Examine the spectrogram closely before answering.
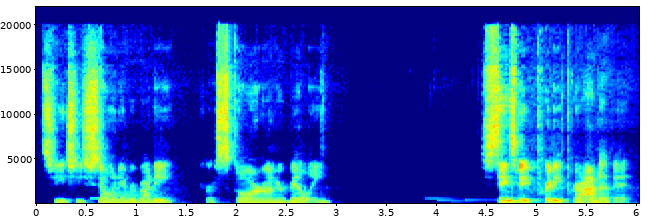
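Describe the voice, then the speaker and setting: A woman reading a picture book aloud like a teacher, expressively, with explanatory asides and pauses for young listeners to answer. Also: mid-range voice, darkish tone, soft background music.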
